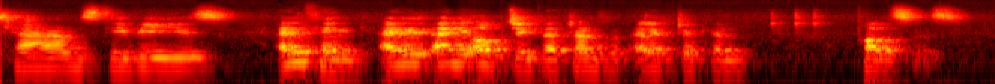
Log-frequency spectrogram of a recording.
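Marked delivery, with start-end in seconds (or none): none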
